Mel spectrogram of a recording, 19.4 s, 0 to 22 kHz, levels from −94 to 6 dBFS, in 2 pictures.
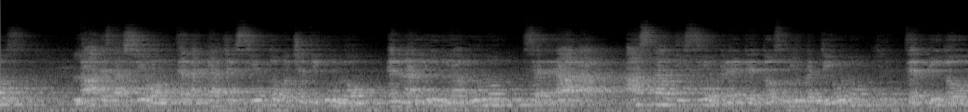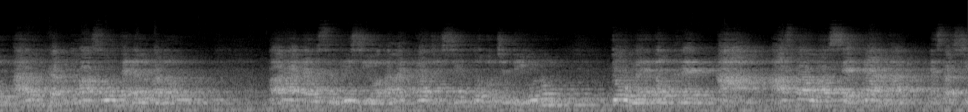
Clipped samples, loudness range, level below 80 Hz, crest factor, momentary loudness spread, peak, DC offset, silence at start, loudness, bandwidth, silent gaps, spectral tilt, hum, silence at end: under 0.1%; 2 LU; -46 dBFS; 16 dB; 6 LU; -12 dBFS; under 0.1%; 0 s; -30 LUFS; 8.8 kHz; none; -7 dB/octave; none; 0 s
